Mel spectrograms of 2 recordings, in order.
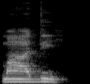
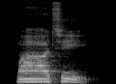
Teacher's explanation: kapag ang kasunod niya ay silent consonant with vowel I, ang pag-pronounce ni consonant D ay J.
